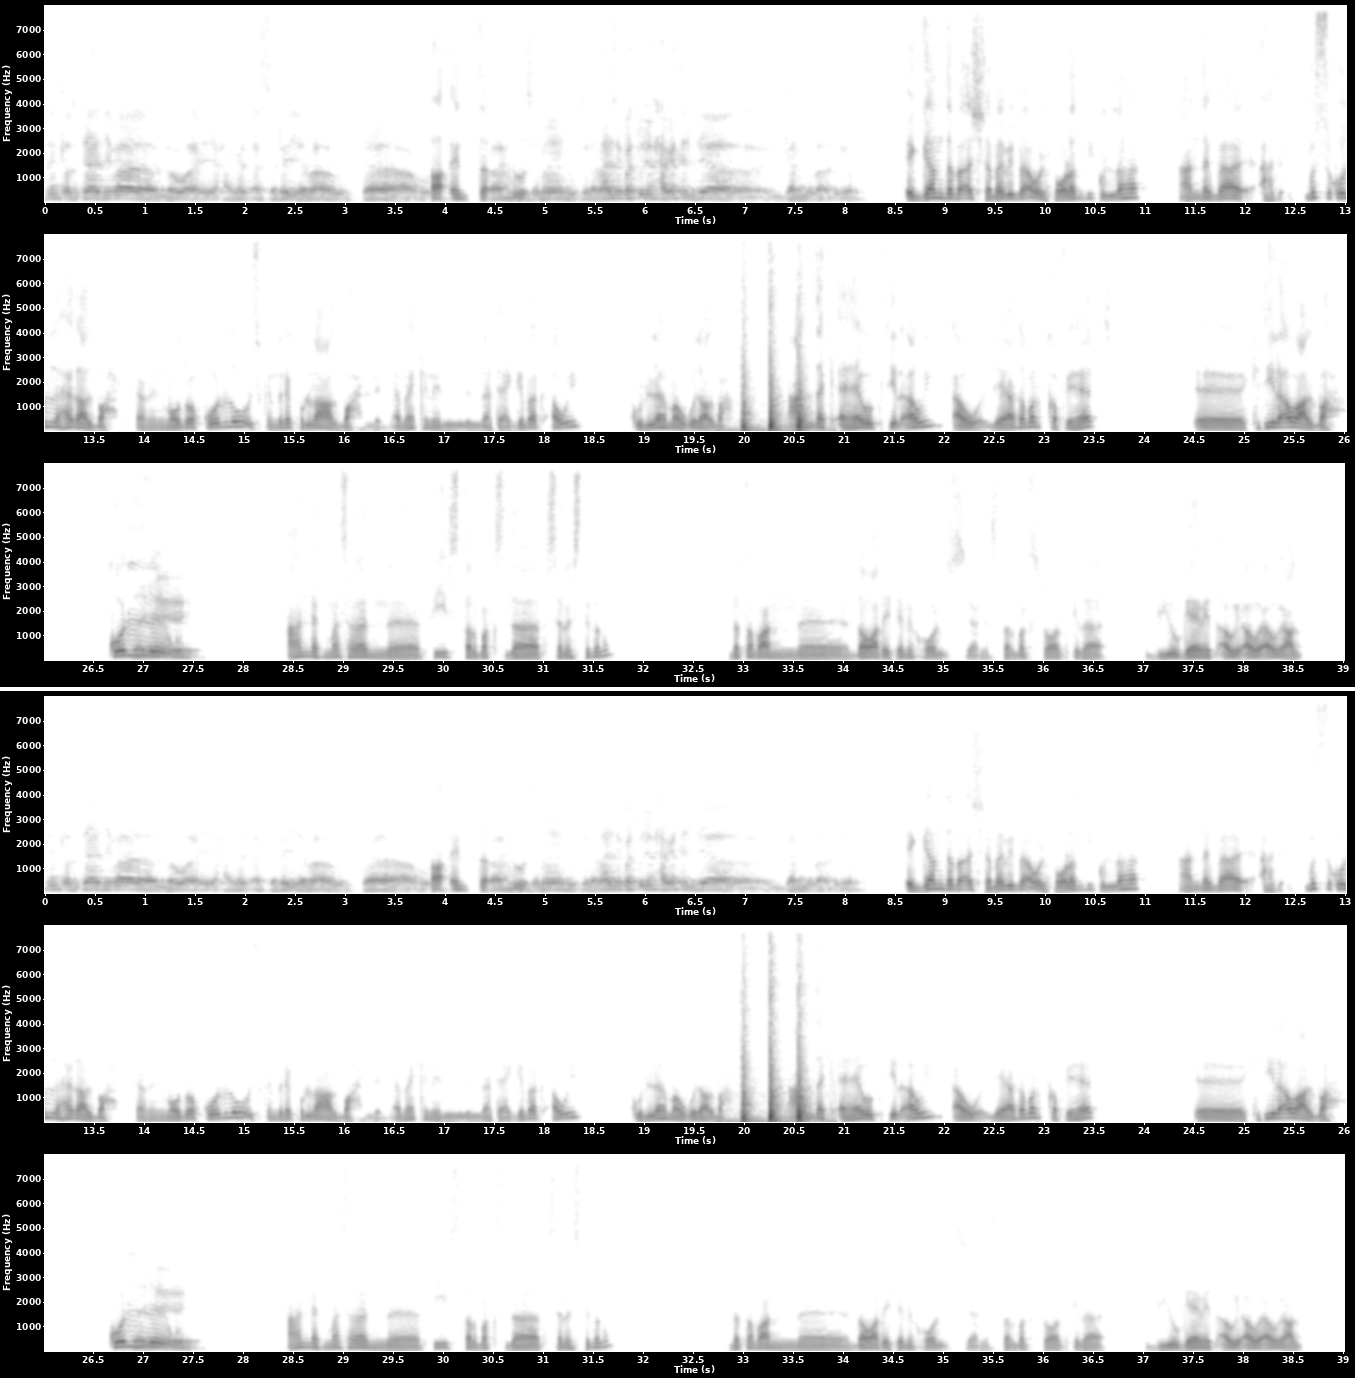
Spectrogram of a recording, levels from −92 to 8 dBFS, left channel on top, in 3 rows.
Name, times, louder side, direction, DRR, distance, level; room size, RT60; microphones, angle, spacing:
voice 1, 0.0-3.9 4.4-8.2 26.9-27.5, left 1 dB, 40° left, 6.8 m, -56 dB
voice 2, 3.9-4.8 8.6-10.9 11.3-12.3 12.6-18.3 18.9-19.9 20.4-23.5 24.5-26.0 26.7-27.3 28.4-31.7 32.9-36.6 37.1-38.6, left 2 dB, 65° left, 3.2 m, -48 dB
Door, 19.7-20.9, right 2 dB, 15° right, 0.4 m, -33 dB
head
